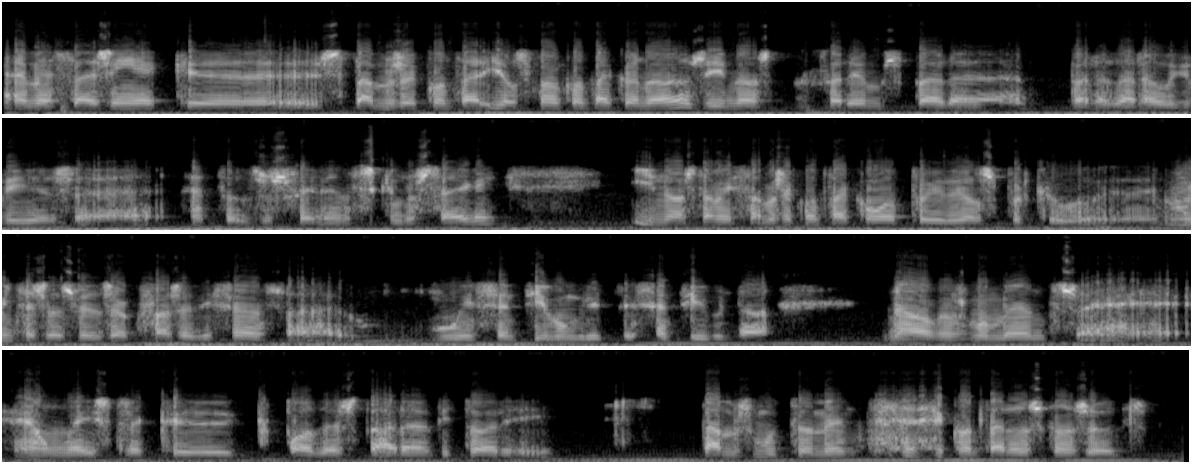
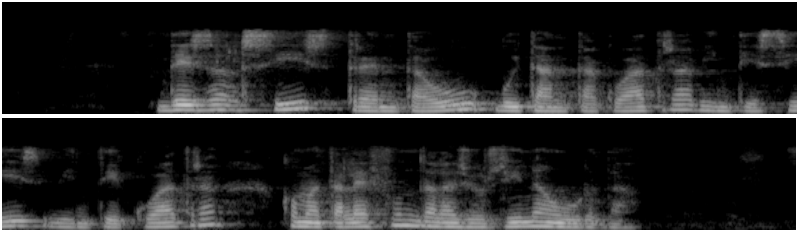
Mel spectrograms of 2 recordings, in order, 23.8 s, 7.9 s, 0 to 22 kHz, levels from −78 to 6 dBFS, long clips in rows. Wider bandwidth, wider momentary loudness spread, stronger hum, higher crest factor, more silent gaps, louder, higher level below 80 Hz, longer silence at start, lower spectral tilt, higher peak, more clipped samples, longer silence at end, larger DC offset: first, over 20 kHz vs 8.2 kHz; first, 14 LU vs 9 LU; neither; about the same, 22 dB vs 18 dB; neither; first, -19 LUFS vs -27 LUFS; first, -42 dBFS vs -64 dBFS; second, 0 s vs 0.8 s; second, -3 dB/octave vs -5.5 dB/octave; first, 0 dBFS vs -8 dBFS; neither; second, 0.05 s vs 0.8 s; neither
